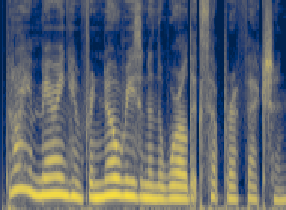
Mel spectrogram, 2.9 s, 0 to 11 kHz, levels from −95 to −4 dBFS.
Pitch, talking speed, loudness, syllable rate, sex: 230 Hz, 275 wpm, -15 LUFS, 6.5 syllables/s, female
